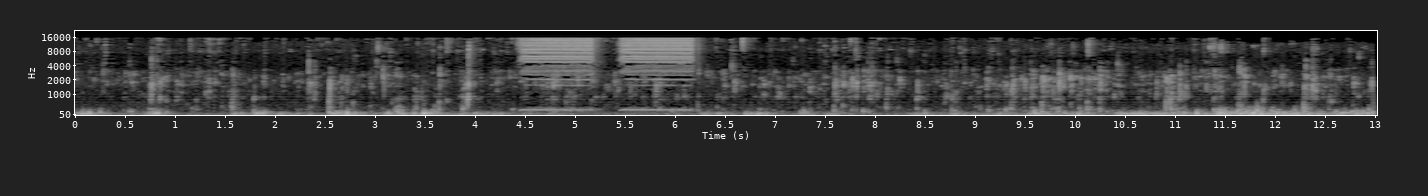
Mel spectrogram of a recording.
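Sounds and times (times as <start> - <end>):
rain dripping and pattering: 0.0 - 13.0
short buzzy beeps: 4.5 - 6.3.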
